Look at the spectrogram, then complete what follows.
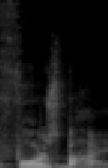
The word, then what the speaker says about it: Forsberg: be like oh well the proper Swedish pronunciation is more along the lines of force by or whatever which it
